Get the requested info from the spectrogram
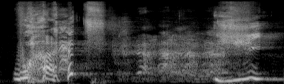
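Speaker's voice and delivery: high, broken, laughing shock; stunned. Retold or imitated. Disciples recognizing Jesus at the bread, stunned. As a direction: stammer in disbelief. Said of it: "they realize".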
